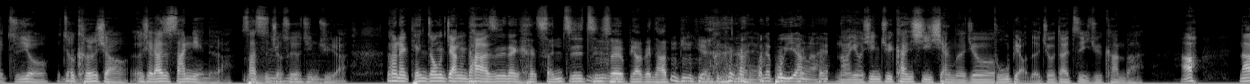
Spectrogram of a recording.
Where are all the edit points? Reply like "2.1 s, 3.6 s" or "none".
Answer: 8.3 s, 9.9 s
